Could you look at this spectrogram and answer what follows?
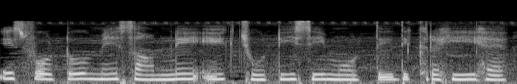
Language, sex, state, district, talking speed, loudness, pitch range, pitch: Hindi, female, Uttar Pradesh, Lucknow, 125 wpm, -13 LUFS, 220-245 Hz, 230 Hz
